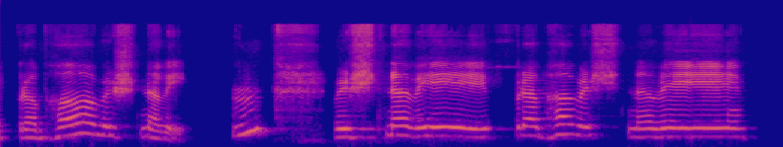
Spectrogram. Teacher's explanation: भगवान जी का भ भ स्वर के साथ में पूर्ण भ सुनाई देना चाहिए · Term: अस्वर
